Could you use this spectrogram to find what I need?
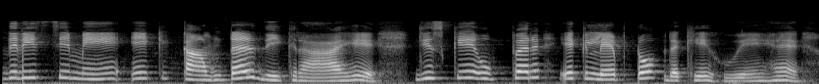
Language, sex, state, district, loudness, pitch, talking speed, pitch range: Hindi, female, Jharkhand, Garhwa, -17 LUFS, 260 Hz, 105 wpm, 195-290 Hz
